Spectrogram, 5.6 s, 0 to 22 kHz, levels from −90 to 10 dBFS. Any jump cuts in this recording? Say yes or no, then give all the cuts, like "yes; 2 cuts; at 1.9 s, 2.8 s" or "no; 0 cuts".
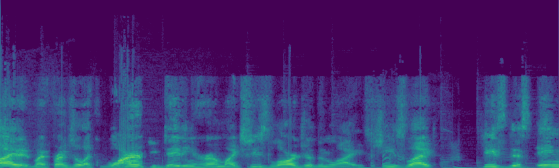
no; 0 cuts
